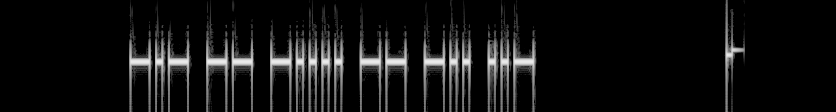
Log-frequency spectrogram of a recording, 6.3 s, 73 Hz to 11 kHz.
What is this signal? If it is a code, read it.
Morse code, heard as a keyed tone, about 25 wpm, 700 Hz. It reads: KM6MDU
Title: USA Call Signs 25wpm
